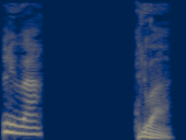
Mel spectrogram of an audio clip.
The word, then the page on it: lua: Dutch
